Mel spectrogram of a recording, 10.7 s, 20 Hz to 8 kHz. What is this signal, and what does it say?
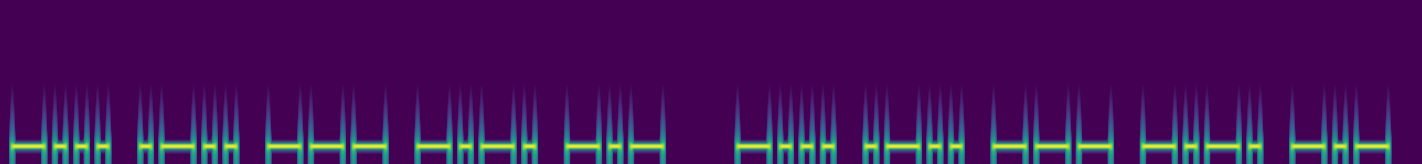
Morse code, heard as a keyed tone, about 15 wpm, 250 Hz. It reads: BLOCK BLOCK
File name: morse / morse-training-15WPM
